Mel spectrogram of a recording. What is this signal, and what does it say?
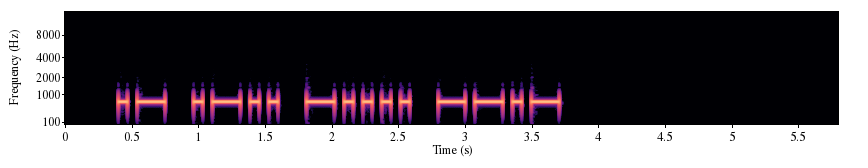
Morse code, heard as a keyed tone, about 17 wpm, 700 Hz. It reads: AL6Q
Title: USA Call Signs - 4 Characters - 17wpm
